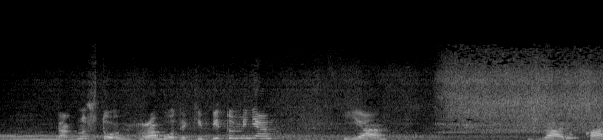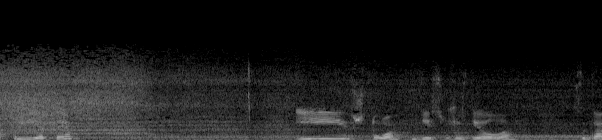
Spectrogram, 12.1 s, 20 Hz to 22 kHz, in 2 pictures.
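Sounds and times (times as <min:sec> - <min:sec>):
meat sizzling in oil: 0:04.4 - 0:07.8.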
